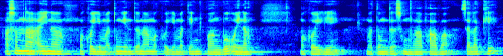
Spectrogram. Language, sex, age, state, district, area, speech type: Manipuri, male, 30-45, Manipur, Thoubal, rural, spontaneous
